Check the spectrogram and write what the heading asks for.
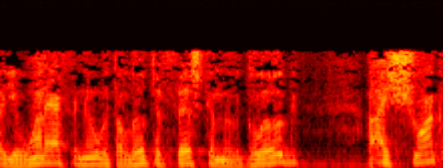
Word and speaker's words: lutefisk: That is lutefisk, L-U-T-E, with the little umlauts and little things, little crystal balls and chandeliers over the U there. Lutefisk. Lutefisk. The way it's pronounced.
